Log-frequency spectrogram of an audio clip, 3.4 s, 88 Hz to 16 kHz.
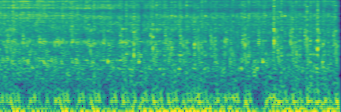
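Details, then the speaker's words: VW 2-litre air-cooled engine in a bus, 2000 km after top-end rebuild, warm with chokes opening, idling at 800 rpm: deep, loud, uneven loping idle, lumpy because vacuum advance is disconnected and carb port blanked. "Okay, give her a start up. Okay, running a little bit lumpily because we've got the vacuum off and all the rest of it."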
